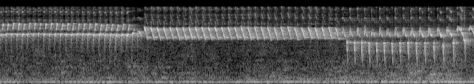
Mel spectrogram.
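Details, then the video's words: Atlantic canary singing a lure song to restart silent birds: continuous rapid buzzing trills, rising into a brighter, higher tour and then dropping to a lower rattling roll, over a faint low hum. "PANCINGAN canary MACET BUNYI || BURUNG canary YANG MACET BUNYI || JADI EMOSI BUNYI KEMBALI.!!"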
